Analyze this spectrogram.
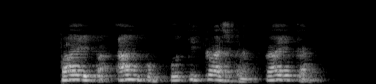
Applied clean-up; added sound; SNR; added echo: neural mask model DeepFilterNet 3.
